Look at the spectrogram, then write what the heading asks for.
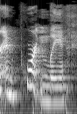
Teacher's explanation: I would describe the word importantly here as beginning with hard attack, and I would generally transcribe it with the symbol for a glottal stop. But in physical reality, this glottal stop is a period of vocal fry.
